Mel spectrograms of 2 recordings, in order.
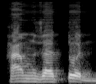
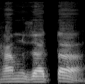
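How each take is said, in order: First: The word ends with the sound un. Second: The word ends with the sound a. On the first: "dah salah"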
